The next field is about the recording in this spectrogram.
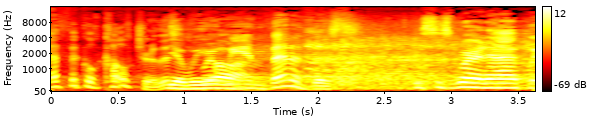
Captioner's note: audience laughs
